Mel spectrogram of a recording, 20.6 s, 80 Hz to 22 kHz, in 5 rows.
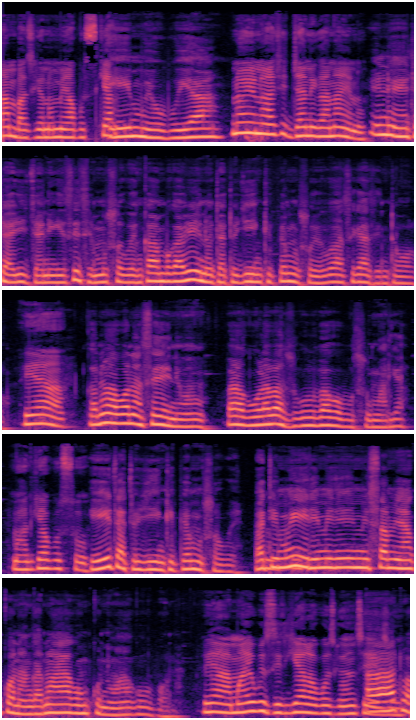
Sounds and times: grandmother lists some of the bush fruits 0:00.0 - 0:20.5
asks her grandmother 0:19.8 - 0:20.5

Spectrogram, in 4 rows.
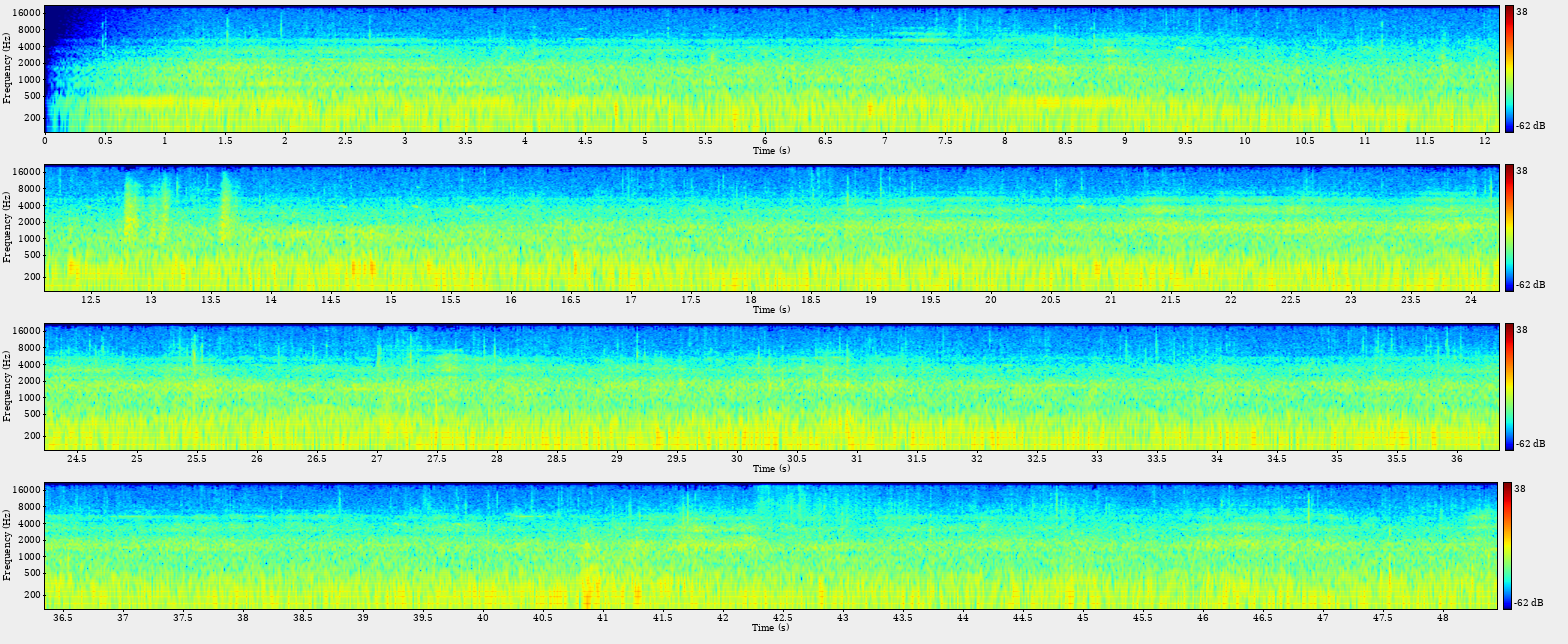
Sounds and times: windblown tarp 0:00.0 - 0:48.4
bulldozers 0:00.1 - 0:48.4
different excavators 0:39.6 - 0:48.4

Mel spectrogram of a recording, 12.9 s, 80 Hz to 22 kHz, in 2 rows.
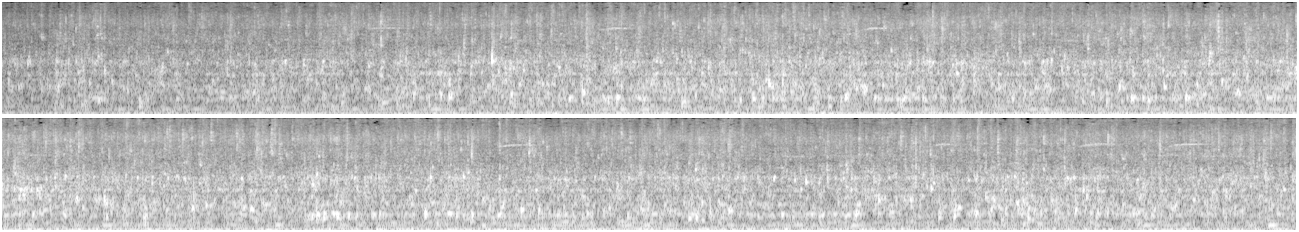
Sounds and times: small stream flowing behind the houses 0:00.0 - 0:12.9

